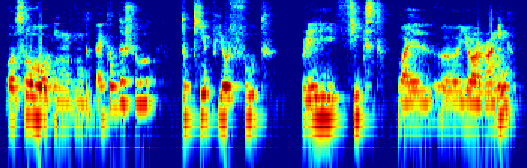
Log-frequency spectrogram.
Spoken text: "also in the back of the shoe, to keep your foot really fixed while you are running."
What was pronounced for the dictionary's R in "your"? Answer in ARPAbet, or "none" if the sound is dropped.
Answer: R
